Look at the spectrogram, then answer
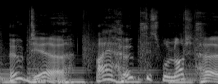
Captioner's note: voiceover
